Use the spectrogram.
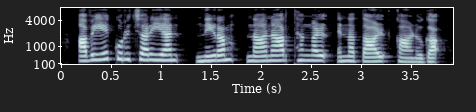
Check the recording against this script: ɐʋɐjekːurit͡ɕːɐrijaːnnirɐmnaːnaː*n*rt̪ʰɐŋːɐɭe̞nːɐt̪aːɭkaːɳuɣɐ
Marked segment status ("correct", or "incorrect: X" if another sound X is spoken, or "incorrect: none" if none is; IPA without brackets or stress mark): incorrect: none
